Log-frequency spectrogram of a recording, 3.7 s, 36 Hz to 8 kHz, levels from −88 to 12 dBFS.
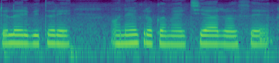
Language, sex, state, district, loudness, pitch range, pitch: Bengali, female, Assam, Hailakandi, -14 LUFS, 185-200 Hz, 195 Hz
